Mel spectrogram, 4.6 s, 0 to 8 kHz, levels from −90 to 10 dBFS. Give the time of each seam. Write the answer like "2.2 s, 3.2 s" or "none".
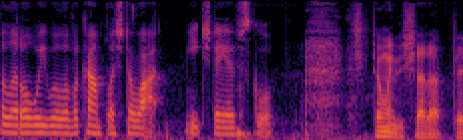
3.0 s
